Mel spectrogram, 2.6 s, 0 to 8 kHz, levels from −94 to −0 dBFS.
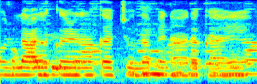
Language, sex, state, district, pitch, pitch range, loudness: Hindi, female, Rajasthan, Bikaner, 225 Hz, 220-225 Hz, -17 LUFS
